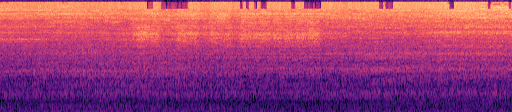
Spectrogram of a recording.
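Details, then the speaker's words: Suzuki Swift first start after injector seal replacement and priming: uneven, lumpy idle under a loud continuous hiss; rough idle with hissing, traced to a badly leaking number two injector. "we have a really badly leaking injector and that one oh god yeah that that's right yeah that's running badly"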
